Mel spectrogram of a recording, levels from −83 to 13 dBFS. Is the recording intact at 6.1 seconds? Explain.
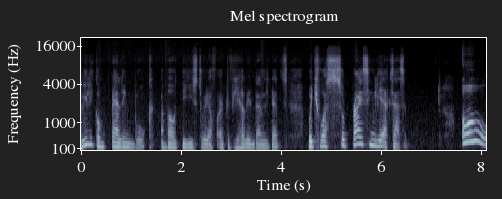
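Yes, at 6.1 seconds the speech is intact, with no dropout, click, distortion or other fault to be heard at that moment.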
